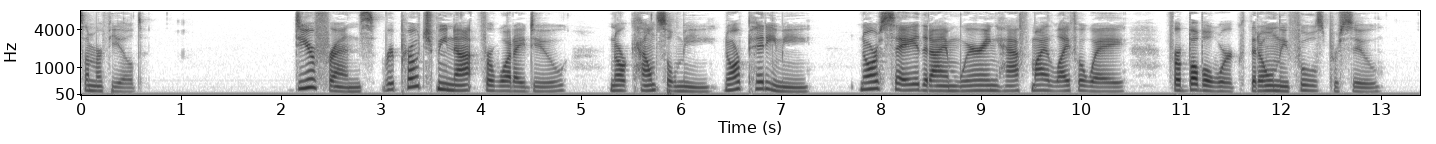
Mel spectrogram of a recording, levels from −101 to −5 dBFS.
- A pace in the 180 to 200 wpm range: No, average, 150 wpm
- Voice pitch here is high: No, medium, 175 Hz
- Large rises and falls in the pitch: No, average, 3.2 semitones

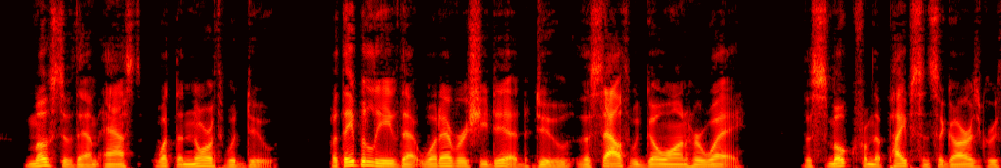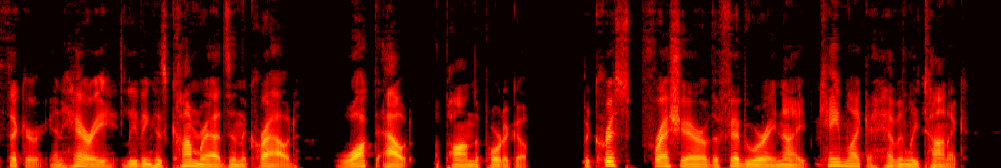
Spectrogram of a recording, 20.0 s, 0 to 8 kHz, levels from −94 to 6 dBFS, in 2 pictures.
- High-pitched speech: No, low, 100 Hz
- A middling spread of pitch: Yes, average, 4.4 semitones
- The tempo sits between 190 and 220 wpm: No, average, 175 wpm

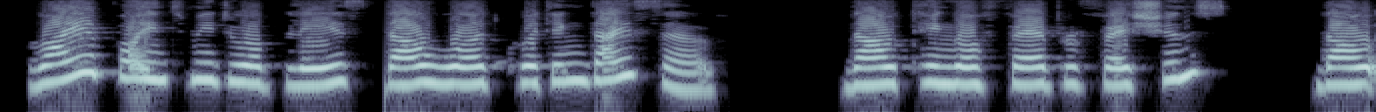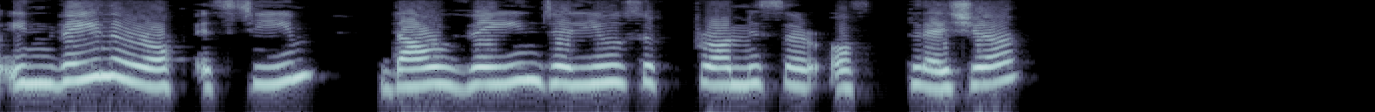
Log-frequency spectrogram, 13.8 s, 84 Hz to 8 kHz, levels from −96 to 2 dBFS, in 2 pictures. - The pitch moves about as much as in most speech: No, narrow, 2.3 semitones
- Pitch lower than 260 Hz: No, very high, 265 Hz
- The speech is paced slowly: Yes, slow, 110 wpm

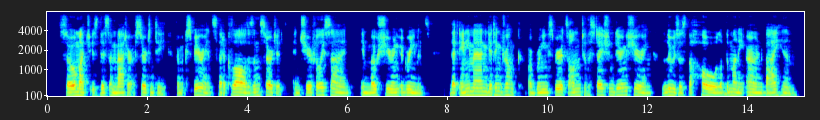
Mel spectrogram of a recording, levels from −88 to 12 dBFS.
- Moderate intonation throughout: No, narrow, 2.3 semitones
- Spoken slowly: No, average, 180 wpm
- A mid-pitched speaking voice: No, low, 110 Hz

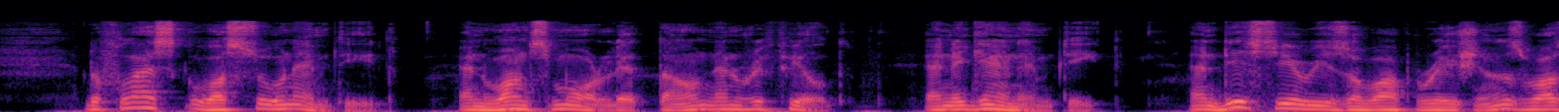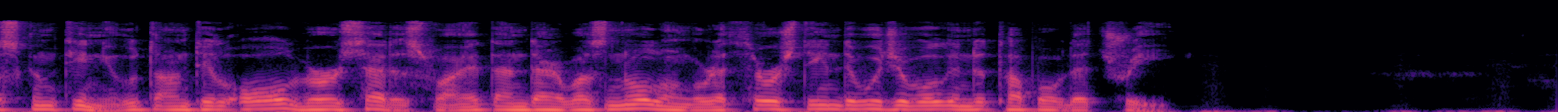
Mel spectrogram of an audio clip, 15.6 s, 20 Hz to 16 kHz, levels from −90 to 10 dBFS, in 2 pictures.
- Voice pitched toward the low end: Yes, low, 115 Hz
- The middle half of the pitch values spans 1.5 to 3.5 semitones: Yes, average, 3.2 semitones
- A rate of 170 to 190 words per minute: No, average, 160 wpm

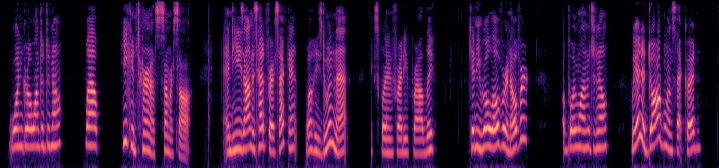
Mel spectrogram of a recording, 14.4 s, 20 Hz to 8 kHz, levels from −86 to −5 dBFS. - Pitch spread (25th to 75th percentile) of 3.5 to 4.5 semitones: Yes, average, 4.2 semitones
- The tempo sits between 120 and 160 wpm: No, average, 185 wpm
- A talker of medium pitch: No, very high, 275 Hz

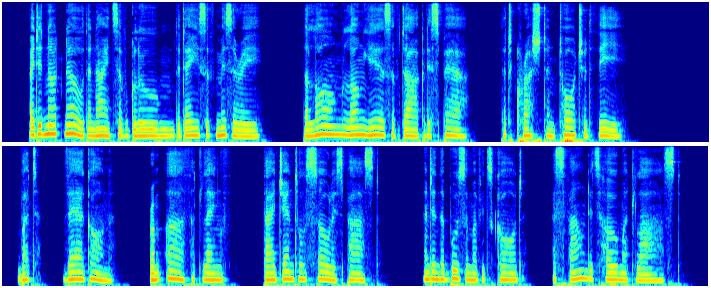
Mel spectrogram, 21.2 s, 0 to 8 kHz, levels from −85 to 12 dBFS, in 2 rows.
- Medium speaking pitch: Yes, medium, 145 Hz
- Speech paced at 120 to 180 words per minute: Yes, average, 140 wpm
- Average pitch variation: No, narrow, 2.0 semitones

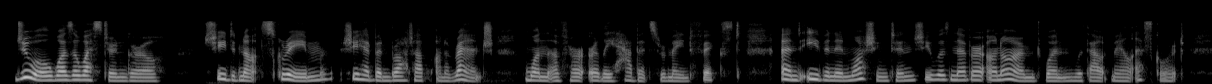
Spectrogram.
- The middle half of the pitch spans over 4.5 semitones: No, average, 3.7 semitones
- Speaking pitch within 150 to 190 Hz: Yes, medium, 185 Hz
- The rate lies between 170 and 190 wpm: Yes, average, 180 wpm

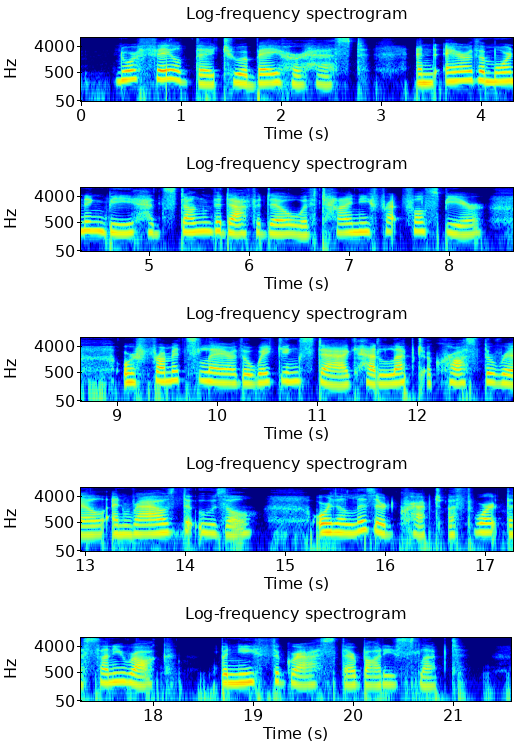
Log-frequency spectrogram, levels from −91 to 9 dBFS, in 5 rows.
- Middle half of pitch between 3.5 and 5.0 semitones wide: No, average, 3.1 semitones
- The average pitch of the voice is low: No, high, 220 Hz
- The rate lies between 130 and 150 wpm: Yes, average, 140 wpm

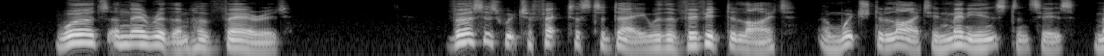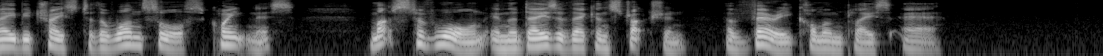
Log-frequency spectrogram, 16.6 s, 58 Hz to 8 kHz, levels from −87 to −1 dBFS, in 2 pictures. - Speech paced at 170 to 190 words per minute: No, average, 155 wpm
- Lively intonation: Yes, wide, 5.8 semitones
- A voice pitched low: Yes, low, 125 Hz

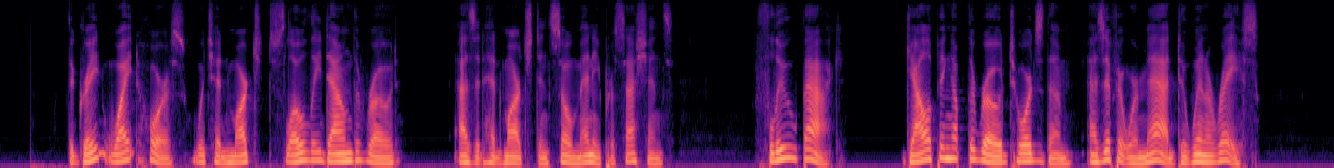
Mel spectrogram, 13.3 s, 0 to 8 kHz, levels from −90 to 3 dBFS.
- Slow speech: No, average, 160 wpm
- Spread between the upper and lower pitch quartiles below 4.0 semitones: No, wide, 5.4 semitones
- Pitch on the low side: Yes, low, 125 Hz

